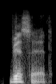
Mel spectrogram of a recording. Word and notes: visit: American English

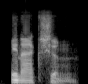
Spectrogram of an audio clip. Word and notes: inaction: British English

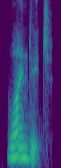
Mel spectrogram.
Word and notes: windage: Indian

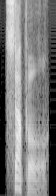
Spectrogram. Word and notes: supple: British English

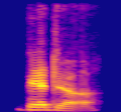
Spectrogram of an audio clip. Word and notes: bedder: Indian

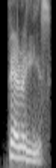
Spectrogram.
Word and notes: Faeroese: Indian

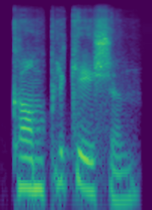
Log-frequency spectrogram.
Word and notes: complication: Indian

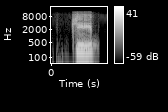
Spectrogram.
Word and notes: keep: Indian

